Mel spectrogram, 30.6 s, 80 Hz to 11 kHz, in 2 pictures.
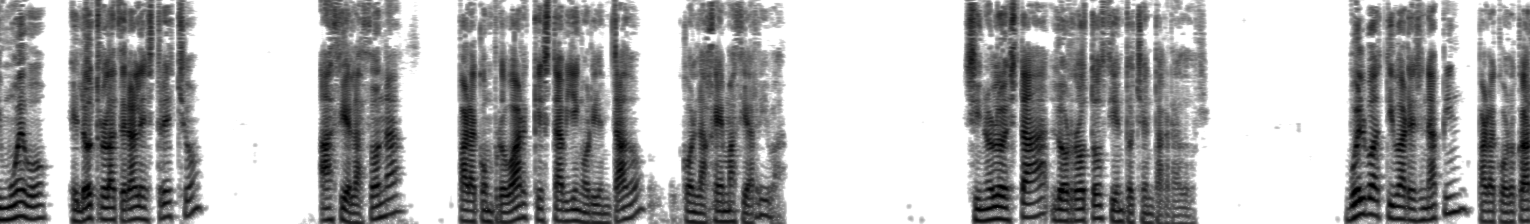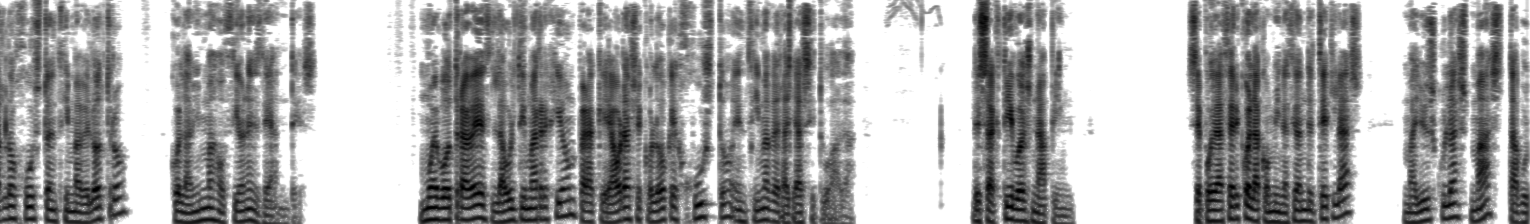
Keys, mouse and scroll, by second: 1.3 right click, 2.2 g, 4.6-6.5 middle drag, 6.6 middle click, 7.0 g, 15.8 click, 17.8 g, 26.0 click.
